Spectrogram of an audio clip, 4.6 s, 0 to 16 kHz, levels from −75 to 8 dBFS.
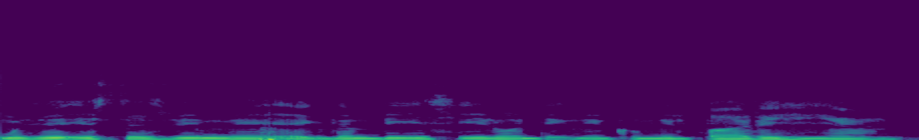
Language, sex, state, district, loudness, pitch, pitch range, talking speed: Hindi, male, Arunachal Pradesh, Lower Dibang Valley, -18 LUFS, 125 Hz, 115-130 Hz, 180 wpm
